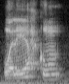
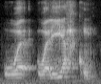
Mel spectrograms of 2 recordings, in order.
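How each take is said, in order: First: The 'l' is said with no vowel after it. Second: The 'l' is said with an 'i' vowel after it.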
